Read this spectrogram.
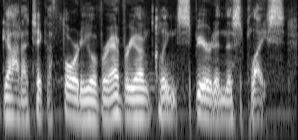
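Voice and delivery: low, hushed prayer; soft, low-pitched murmured prayer; praying under the breath. Retold or imitated. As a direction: pray it quietly to yourself. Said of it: "underneath my breath, I just began to pray".

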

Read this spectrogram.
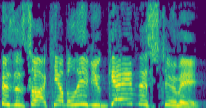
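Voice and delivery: a hammed-up gush of thanks; mock gushing thanks. An employee mock-gushes thanks to the boss for a paycheck. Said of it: "You don't break out into worship".

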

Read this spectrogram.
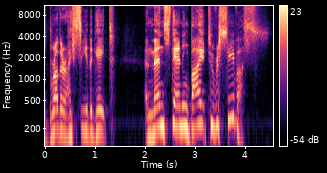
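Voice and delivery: lightly acted call of hope; encouraging. A narrator's reading. Hopeful encourages his sinking friend.

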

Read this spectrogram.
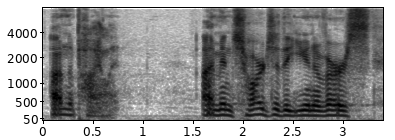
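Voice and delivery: soft, hushed reassurance; God's reassuring voice. Acted. God reassuring an anxious believer, soft and tender. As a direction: speak as God, calming a worried child.

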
